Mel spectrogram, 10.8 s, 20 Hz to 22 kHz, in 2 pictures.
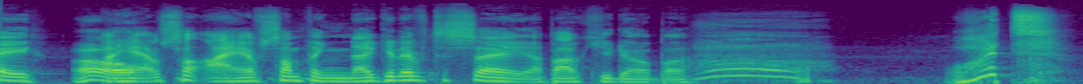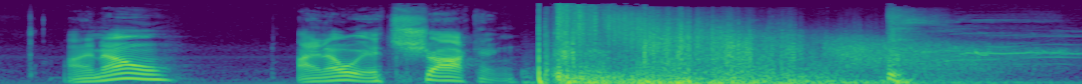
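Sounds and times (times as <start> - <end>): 
speech: 0.0 - 4.1, 4.8 - 8.2, 9.8 - 10.1
explosion sound effect with gunshot-like crack: 8.0 - 10.4.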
